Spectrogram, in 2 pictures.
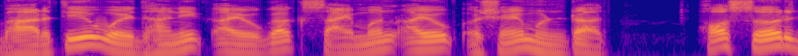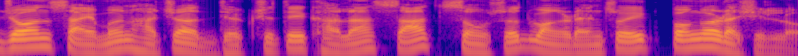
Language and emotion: Goan Konkani, neutral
